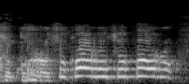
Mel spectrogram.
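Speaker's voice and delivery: shrill, very high-pitched, loud yelling. Telling how a man was carried out with his legs in the air, imitating him shouting for help. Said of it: "y gritando".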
